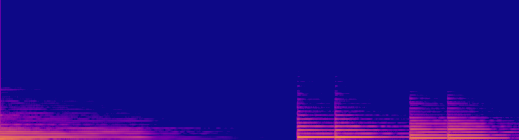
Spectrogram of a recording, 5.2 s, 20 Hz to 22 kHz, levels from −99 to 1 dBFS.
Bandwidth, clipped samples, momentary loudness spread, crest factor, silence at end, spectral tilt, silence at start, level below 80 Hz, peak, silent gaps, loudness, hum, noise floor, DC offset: 6.2 kHz; under 0.1%; 21 LU; 14 dB; 0.1 s; -6 dB/octave; 0 s; -78 dBFS; -24 dBFS; 2.70-2.97 s; -37 LUFS; none; under -90 dBFS; under 0.1%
